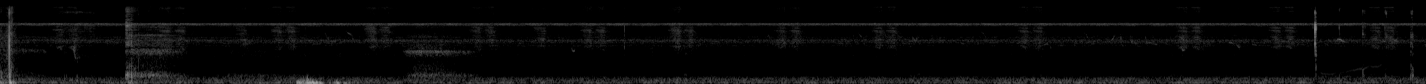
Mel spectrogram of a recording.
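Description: A faint, steady chorus of night insects, high-pitched and trilling without a break. A few soft knocks and a short high note about four seconds in sound over it.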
